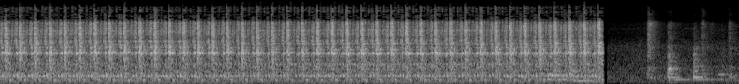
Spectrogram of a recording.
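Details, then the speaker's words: Maruti Suzuki Ertiga engine running with a strange internal knock, sharp even metallic knocking about three per second that stops when the engine stops; cause not yet identified. "जो alarms मैंने बांसवाड़ा कि यह Maruti Suzuki Hindi का है designer इसमें एक विचित्र आवाज आ रही है"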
